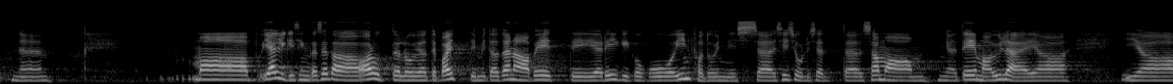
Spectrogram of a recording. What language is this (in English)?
Estonian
